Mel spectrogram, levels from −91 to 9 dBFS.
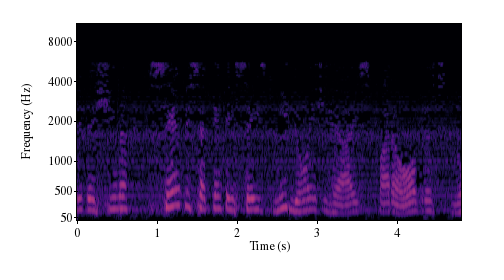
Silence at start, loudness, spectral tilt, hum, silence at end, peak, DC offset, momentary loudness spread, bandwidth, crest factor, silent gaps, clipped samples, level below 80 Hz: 0 s; -51 LUFS; -5.5 dB/octave; none; 0 s; -34 dBFS; under 0.1%; 9 LU; 5.8 kHz; 16 dB; none; under 0.1%; under -90 dBFS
